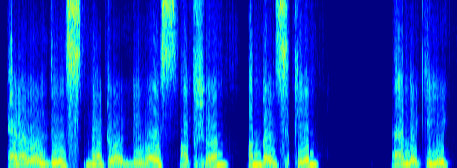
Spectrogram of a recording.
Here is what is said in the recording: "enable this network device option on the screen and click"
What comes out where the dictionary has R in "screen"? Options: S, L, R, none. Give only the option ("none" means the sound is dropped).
none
